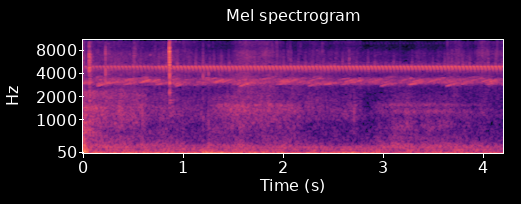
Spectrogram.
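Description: Evening insect chorus: a steady high trill with a second, pulsing trill a little lower.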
